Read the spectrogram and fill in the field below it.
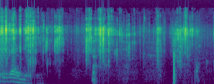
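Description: A candy wrapper crinkles as a dog bites at it.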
